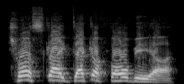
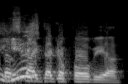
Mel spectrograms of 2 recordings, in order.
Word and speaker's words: triskaidekaphobia: Triskaidekaphobia.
